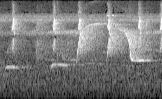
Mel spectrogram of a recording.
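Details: Great-billed Hermit, a male at a lek in the understory of Madidi Park, Bolivia, near Sadiri Lodge: short level whistles, then loud squealing notes sliding up and falling, punctuated by crisp high ticks.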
